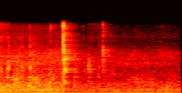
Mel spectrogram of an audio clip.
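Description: A baby's mouth smacking and sucking on a lemon wedge: a sharp click a little under a second in, then a fainter one about half a second later.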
